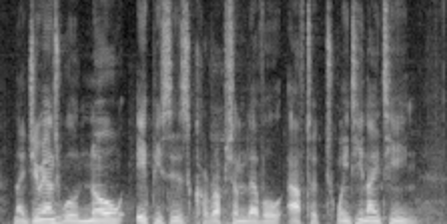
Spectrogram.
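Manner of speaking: plain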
